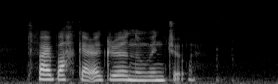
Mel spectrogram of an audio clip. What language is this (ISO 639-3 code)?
fao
